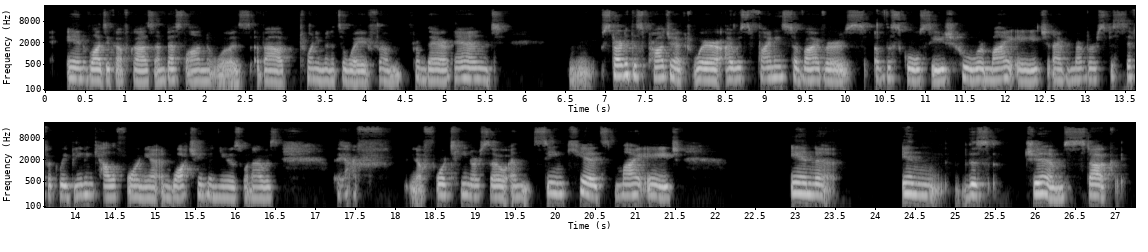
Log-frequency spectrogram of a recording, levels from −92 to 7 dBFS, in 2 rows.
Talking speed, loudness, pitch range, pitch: 130 wpm, -26 LUFS, 180-220 Hz, 195 Hz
